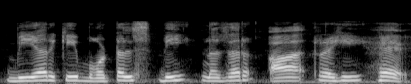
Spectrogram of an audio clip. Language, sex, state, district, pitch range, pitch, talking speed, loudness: Hindi, male, Madhya Pradesh, Dhar, 165-185 Hz, 180 Hz, 115 wpm, -13 LUFS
